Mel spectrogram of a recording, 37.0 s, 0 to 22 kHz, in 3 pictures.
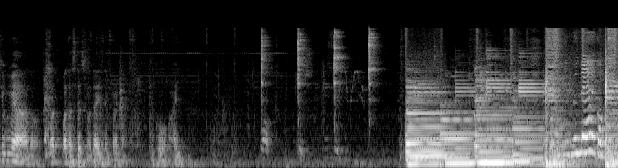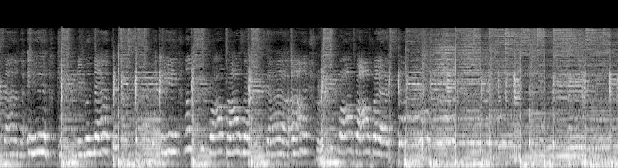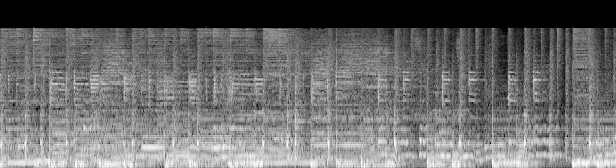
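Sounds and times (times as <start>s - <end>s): drumstick count-in clicks: 5.2s - 7.7s
bass: 5.2s - 37.0s
keyboard and electric guitar chords: 8.1s - 12.7s, 13.6s - 17.9s, 20.2s - 37.0s
drum kit: 9.8s - 11.4s, 12.1s - 16.6s, 17.3s - 17.8s, 18.7s - 19.3s, 20.1s - 37.0s
woman singing: 11.3s - 23.2s, 32.3s - 37.0s.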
